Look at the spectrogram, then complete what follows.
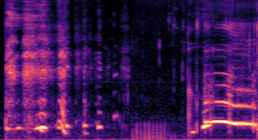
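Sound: domestic cat purring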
